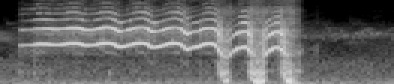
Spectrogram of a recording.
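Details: Horse giving a high, wavering whinny: a long quavering tone with a steady vibrato, breaking into three quick descending pulses before stopping sharply.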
